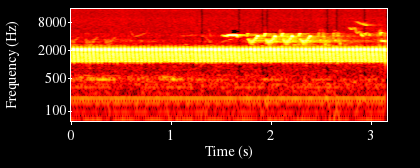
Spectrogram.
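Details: A European Nightjar in Central Russia churrs in a steady, dry, rapid mechanical trill that runs unbroken throughout, while another bird twitters faintly and high above it.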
